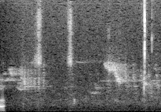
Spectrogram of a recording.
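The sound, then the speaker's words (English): Faint bird chirps in a backyard: a few short, high, thin calls and tweets scattered irregularly over a quiet background. “come out here in the backyard, sit and watch them fly around, and you can hear them in the background, all the different birds chirping.”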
